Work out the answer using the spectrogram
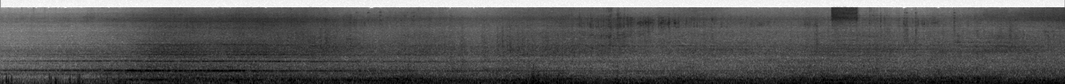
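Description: An electric locomotive and a long intermodal freight train of pocket wagons carrying lorry trailers roll past close by, with steady low wheel rumble on the rails. A faint steady whine runs through the first several seconds, and the rumble grows louder as the wagons come alongside.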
